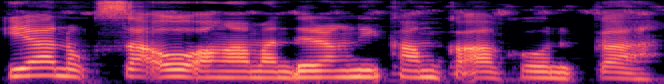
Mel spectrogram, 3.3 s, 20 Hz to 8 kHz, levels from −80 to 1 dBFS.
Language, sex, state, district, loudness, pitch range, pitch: Garo, female, Meghalaya, South Garo Hills, -15 LUFS, 175-195 Hz, 185 Hz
